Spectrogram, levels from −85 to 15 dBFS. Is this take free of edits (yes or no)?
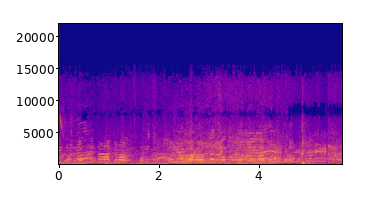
yes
